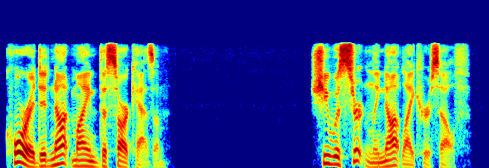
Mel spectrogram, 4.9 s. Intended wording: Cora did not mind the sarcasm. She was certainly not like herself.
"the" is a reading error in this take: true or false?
false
